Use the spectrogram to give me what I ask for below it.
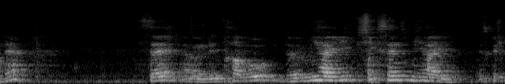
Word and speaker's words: Mihaly Csikszentmihalyi: Et ça, ce n'est pas qu'une parole en l'air, c'est les travaux de Mihaly Csikszentmihalyi. Est-ce que je prononce bien? Oui. Ok, nickel. Mihaly Csikszentmihalyi a tout simplement démontré que les gens qui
